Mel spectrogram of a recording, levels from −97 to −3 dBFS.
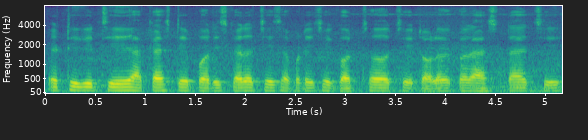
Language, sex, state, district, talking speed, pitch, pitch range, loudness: Odia, male, Odisha, Khordha, 150 wpm, 100 Hz, 95-105 Hz, -17 LUFS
